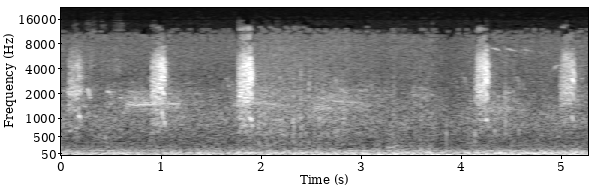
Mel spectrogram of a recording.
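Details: Wilson's Snipe in California giving its distinctive screechy flushing or escape call: short, harsh notes, four spaced about a second apart, over a steady low rumble.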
